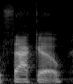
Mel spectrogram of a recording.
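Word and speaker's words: THAC0: i was hitting myself i'm going to keep saying thako over and over again thakur thakur thako it's a stupid word but that's that's how it's pronounced um it yeah so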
